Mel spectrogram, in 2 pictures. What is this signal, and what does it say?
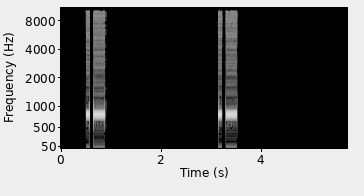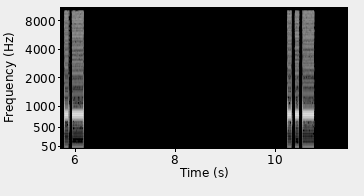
Morse code, heard as a keyed tone, about 16 wpm, 800 Hz. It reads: A A A U
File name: Difficult Combos / Difficult Combos-mp3s / AUV AUV4 @5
